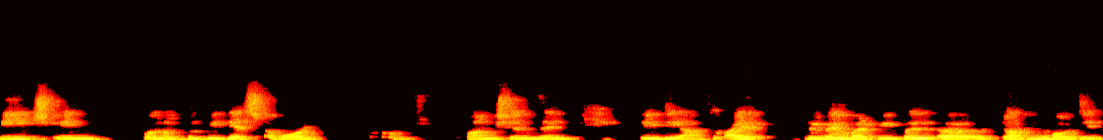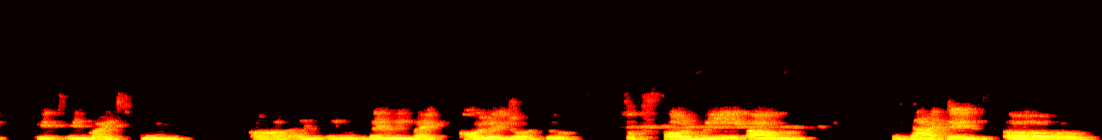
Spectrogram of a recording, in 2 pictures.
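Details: Adult man from the Netherlands who stutters, at times a lot, and still finds his stutter hard to accept; long pauses between words suggest blocks; stuttering.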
